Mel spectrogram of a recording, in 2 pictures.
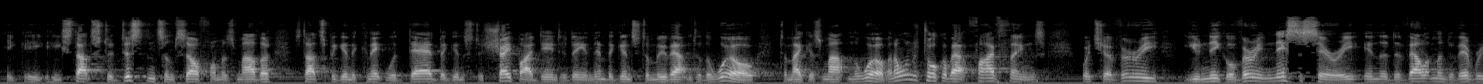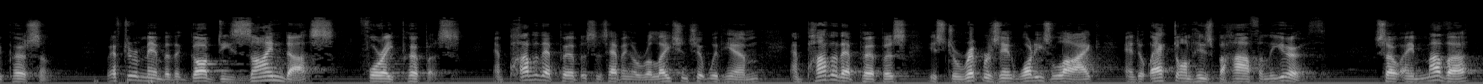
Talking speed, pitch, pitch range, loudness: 205 wpm, 130 Hz, 115-145 Hz, -26 LUFS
